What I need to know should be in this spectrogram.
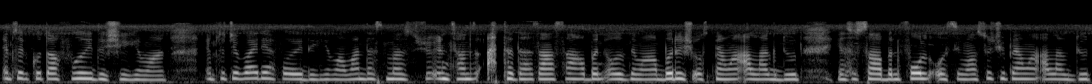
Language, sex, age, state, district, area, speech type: Kashmiri, female, 45-60, Jammu and Kashmir, Srinagar, urban, spontaneous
